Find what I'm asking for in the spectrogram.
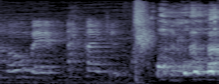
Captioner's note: punch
